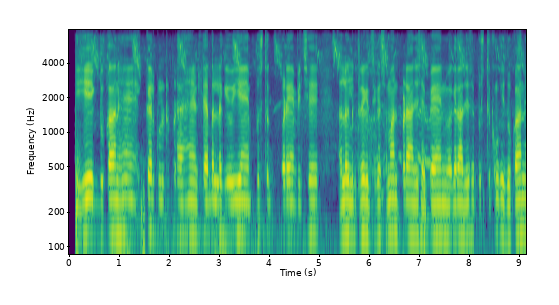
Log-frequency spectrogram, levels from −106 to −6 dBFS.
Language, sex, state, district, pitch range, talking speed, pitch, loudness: Hindi, male, Rajasthan, Bikaner, 120-125 Hz, 195 wpm, 125 Hz, -19 LUFS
